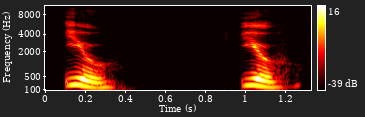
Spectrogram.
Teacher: 이 할 때는 이거 한 박자예요. 근데 이 플러스 우 해서 유가 될 때는 이건 반박자예요. 이우 아니죠. 이우 하면 두 박자인데 얘는 이우가 아니라 합쳐서 유가 되잖아요.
